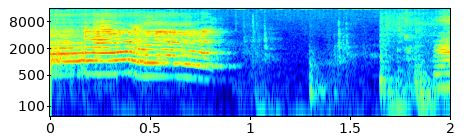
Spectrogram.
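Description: A high-pitched, drawn-out wailing cry that tails off just under a second in, followed near the end by a woman's voice on a telephone.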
